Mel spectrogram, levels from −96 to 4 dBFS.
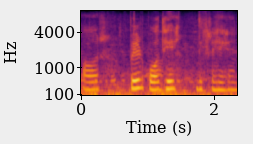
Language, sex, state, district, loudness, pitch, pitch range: Hindi, female, Himachal Pradesh, Shimla, -16 LUFS, 230 Hz, 220-240 Hz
